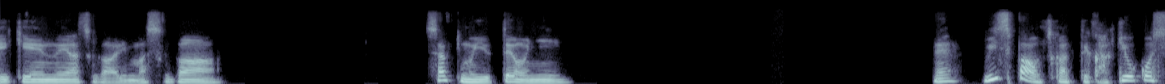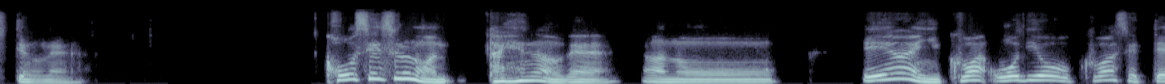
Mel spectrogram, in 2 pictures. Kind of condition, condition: link, video call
